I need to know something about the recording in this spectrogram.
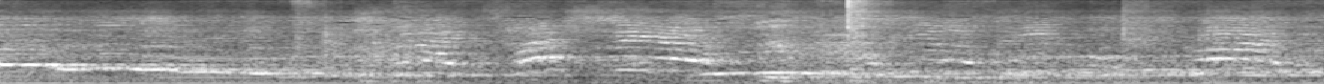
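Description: Several children's voices chattering and calling over one another, with music playing underneath.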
